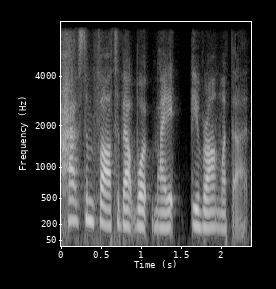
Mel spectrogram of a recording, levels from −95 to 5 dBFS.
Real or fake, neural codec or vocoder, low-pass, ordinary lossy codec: fake; codec, 16 kHz in and 24 kHz out, 0.6 kbps, FocalCodec, streaming, 4096 codes; 7.2 kHz; AAC, 48 kbps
